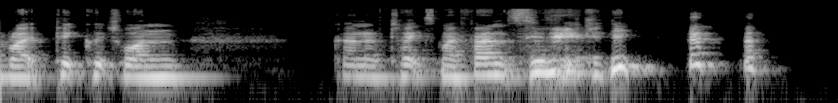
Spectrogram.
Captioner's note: laughs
